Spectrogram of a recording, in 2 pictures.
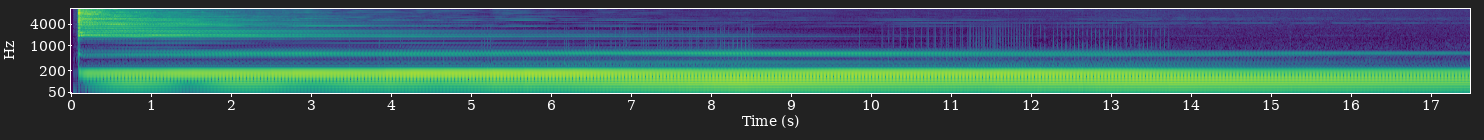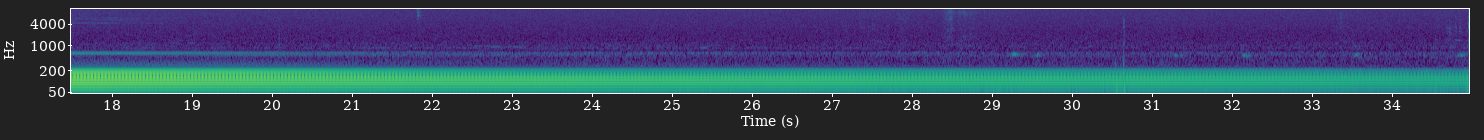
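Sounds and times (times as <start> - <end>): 
steel string: 0.0 - 22.6.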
